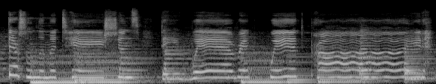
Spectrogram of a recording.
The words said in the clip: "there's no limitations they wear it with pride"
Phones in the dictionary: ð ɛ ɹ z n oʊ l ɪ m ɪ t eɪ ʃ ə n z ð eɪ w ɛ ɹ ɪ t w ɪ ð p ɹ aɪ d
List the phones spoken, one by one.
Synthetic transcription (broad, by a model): ð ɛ ɹ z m l ɪ m ɪ t eɪ ʃ ə n z ð eɪ w ɛ ɹ ɪ t w ɪ ð p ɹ aɪ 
